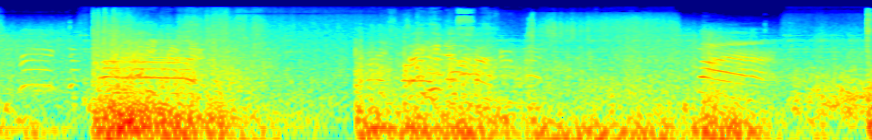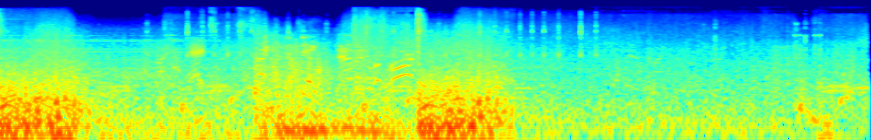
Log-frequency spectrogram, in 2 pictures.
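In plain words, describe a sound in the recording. Cannons fire with heavy, rumbling booms.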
